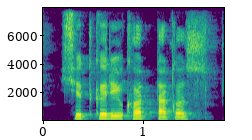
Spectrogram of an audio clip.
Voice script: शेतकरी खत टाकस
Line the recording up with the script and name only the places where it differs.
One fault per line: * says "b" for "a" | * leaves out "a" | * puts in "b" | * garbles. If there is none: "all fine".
all fine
